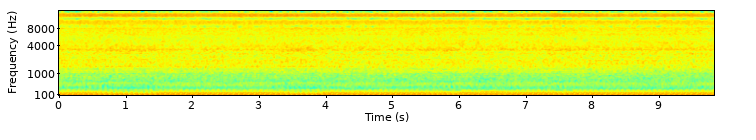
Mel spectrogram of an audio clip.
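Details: Engine with a big turbo, now idling a lot better, turbo not spooling: even, steady idle with a low regular pulse and no stumbling or misses; no check engine light, good oil pressure, normal.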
